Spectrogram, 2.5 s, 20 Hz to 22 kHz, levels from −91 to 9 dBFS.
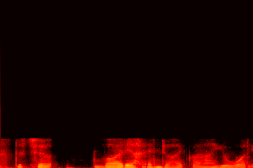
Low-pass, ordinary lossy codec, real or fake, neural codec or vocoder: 7.2 kHz; AAC, 16 kbps; fake; codec, 24 kHz, 1.2 kbps, DualCodec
